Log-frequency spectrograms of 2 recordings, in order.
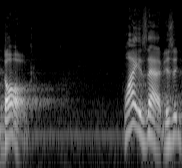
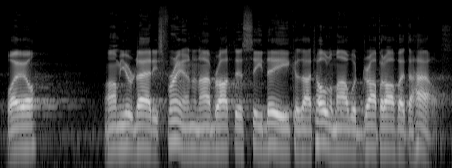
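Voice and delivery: friend's voice pitched lower; lower, easygoing impression of Joe; imitating Joe; 8 semitones lower than usual. Friend Joe at the door, lowered voice. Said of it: "That's exactly what he sounds like".

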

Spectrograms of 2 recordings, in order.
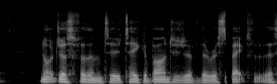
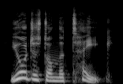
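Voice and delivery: higher, cutting accusation; snapping accusation; 9 semitones higher, 3 dB louder than usual. A narrator's reading. Melora accuses the greedy tax collector, snapping. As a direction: throw the charge back at him. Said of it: "Melora snapped".

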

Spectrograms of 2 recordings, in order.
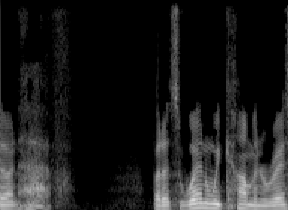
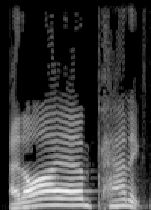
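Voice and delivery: panicked; 8 semitones higher, 8 dB louder, slower than usual. Retold or imitated. Retelling panic underwater while scuba diving.

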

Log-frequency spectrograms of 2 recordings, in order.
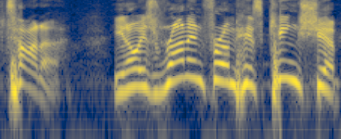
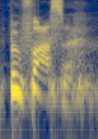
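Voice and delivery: mock deep voice; 8 semitones lower than usual. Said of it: "Look to your other neighbor and say".

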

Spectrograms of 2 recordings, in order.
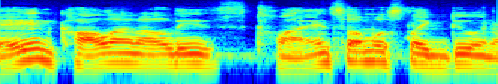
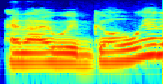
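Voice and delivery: ordinary delivery

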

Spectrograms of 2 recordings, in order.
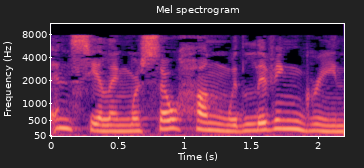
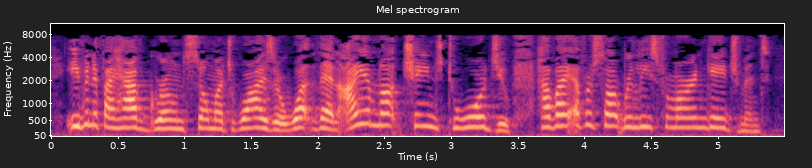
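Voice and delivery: higher, insistent self-justification; indignant lover's rebuttal, pitched up; defensive protest; 6 semitones higher, 5 dB louder than usual. A narrator's reading. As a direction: protest hotly to a betrothed. Acted quarrel, young Scrooge defends himself.

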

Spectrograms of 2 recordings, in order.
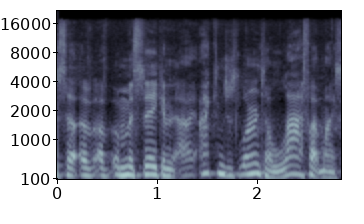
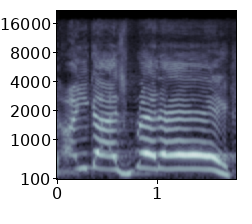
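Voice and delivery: big hype shout to the crowd, much higher and louder; yelling out; 10 semitones higher, 11 dB louder, much slower than usual. Retold or imitated. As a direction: holler it slow to pump up the kids. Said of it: "I yell out".

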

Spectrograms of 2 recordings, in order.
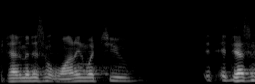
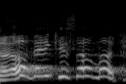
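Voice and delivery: mock sweet thanks; 5 dB louder than usual. Imitating wife's cheerful thanks.

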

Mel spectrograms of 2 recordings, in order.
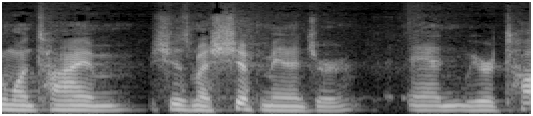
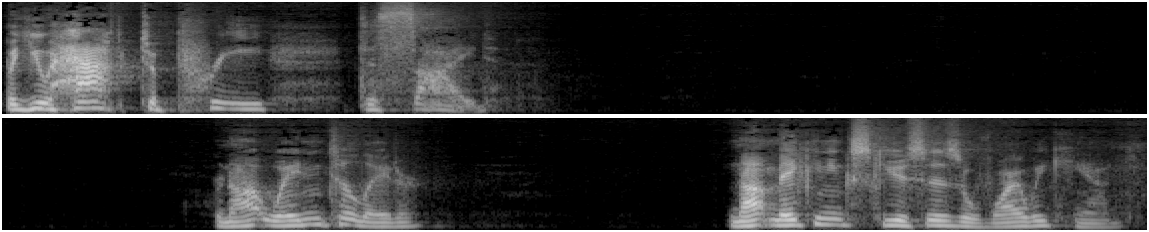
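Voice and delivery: slow, emphatic exhortation; preaching; slower than usual. Real, not acted. Pastor urging the church to give, slow and firm. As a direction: stress each step like a charge.

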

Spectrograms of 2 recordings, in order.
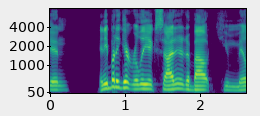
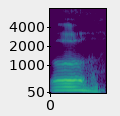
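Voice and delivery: disgusted groan; 4 semitones lower, 9 dB quieter than usual. Retold or imitated. Disgust at her arrival.

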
